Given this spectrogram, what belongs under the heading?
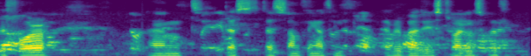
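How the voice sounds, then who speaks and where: A man speaks at a moderate pace, his loudness swinging widely. Noticeable background noise runs beneath him. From Austria (rural mountain area). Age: 20s. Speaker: expectant father, podcast guest. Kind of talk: casual interview conversation. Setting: outdoors in a pool. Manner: halting, many fillers.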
